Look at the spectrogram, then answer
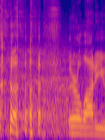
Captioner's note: laughing; audience laughing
